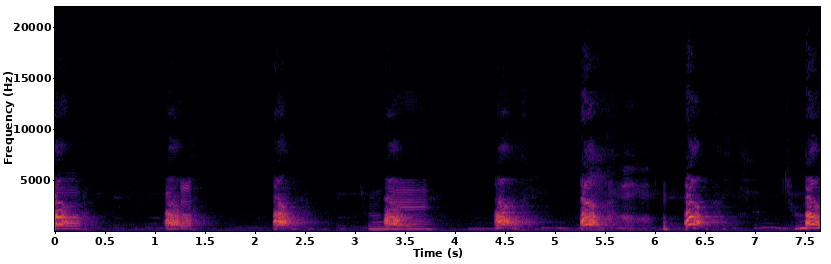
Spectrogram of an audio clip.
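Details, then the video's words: Feisty puppy about to head out for a walk barks repeatedly, roughly once a second in a steady run, over a person's voice telling it to sit and wait. "극성맞은 강아지랑 산책가요"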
